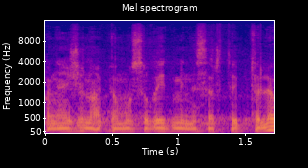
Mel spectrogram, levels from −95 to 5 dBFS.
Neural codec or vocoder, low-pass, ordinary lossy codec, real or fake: vocoder, 44.1 kHz, 128 mel bands, Pupu-Vocoder; 14.4 kHz; AAC, 96 kbps; fake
